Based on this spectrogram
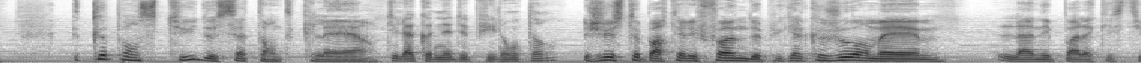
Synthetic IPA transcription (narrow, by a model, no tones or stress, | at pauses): kəpɑ̃st̪yd̪əsat̪ɑ̃t̪klɛːʁt̪ylakɔnɛd̪əpɥilɔ̃t̪ɑ̃ʒyst̪paʁt̪elefɔnd̪əpɥikʲɛlkəʒuʁmɛ | lanɛpalakʲɛst̪jɔ̃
